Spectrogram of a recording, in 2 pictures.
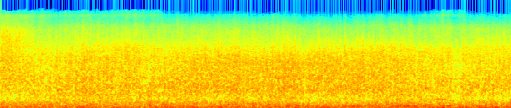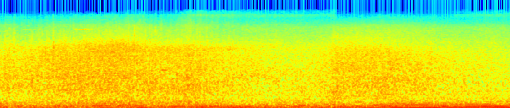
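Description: Heavy freezing rain falling steadily on a city street, with a vehicle engine running under it whose low hum grows louder near the end.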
